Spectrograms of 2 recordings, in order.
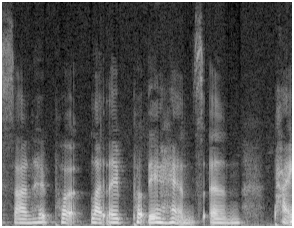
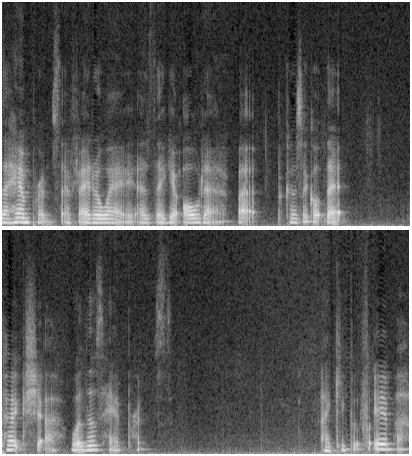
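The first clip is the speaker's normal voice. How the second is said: choked-up voice, on the verge of crying. Explaining a poem about a child's fading handprints, choking up, about to cry. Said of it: "I'm gonna cry again".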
